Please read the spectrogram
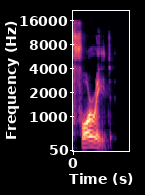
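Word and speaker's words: forehead: OK 啊，下个单词叫做 forward。记住这个单词的 h 不发音，forward，for 就是呃前边的，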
